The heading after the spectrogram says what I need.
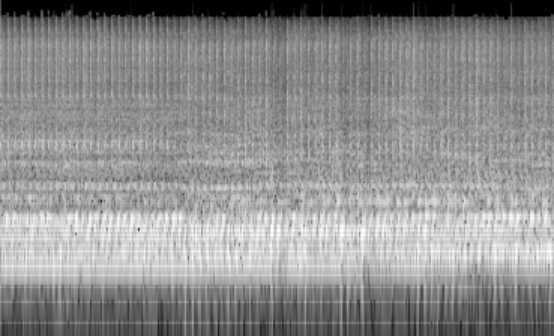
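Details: Engine after fuel pump diaphragm repair and valve adjustment, with coolant leaks and a weeping freeze plug: steady, even running with a quick regular beat and no knocks or misses, over background music; normal running.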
